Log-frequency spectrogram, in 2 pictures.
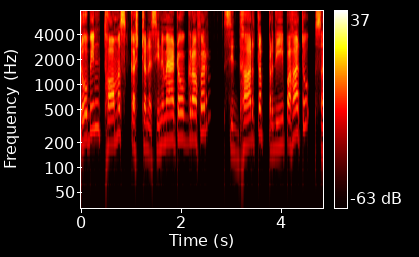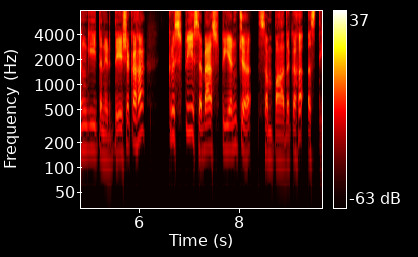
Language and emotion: Sanskrit, neutral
